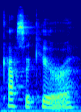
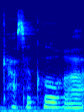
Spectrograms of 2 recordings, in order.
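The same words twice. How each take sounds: First: The name is said with English-style pronunciation. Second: The name is said with German-style pronunciation. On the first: "with the anglicised pronunciation" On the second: "I think, in, in German, maybe Dutch pronunciation"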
